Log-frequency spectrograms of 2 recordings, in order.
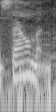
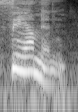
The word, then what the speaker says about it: salmon: and here's a bonus you know they're the wrong one if they pronounce the L in Salmon cuz it's salmon in salmon salmon is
